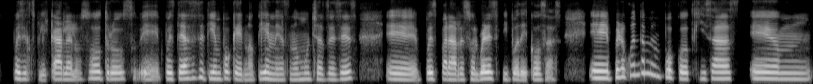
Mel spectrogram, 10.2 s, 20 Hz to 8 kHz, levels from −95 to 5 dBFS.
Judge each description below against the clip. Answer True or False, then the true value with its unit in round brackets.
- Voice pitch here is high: True (215 Hz)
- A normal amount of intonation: False (2.0 semitones)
